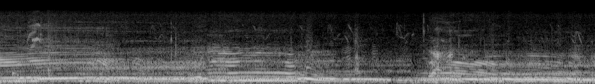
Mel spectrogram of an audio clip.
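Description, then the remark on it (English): Several cattle moo loudly and continuously on a ranch in Ghana's Central Region as they get ready to go out to graze, their deep, drawn-out calls overlapping with no pauses, like a whole herd calling at once. “It's time for them to go to the grazing. That's why they are making this sound.”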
